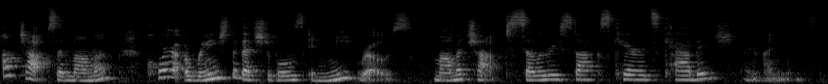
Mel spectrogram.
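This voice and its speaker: A woman reading a children's storybook aloud like a kindergarten teacher, expressive and pausing to talk to young listeners. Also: medium pitch. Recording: roomy echo.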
